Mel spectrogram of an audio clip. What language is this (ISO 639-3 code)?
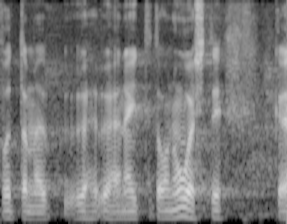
est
